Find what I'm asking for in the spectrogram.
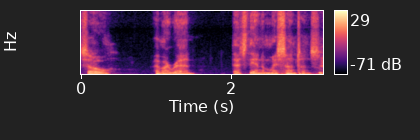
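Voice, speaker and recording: Somewhat breathy and fairly low in pitch, a man talks at a moderate pace. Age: 60s. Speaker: school board candidate. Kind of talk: candidate forum answer.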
